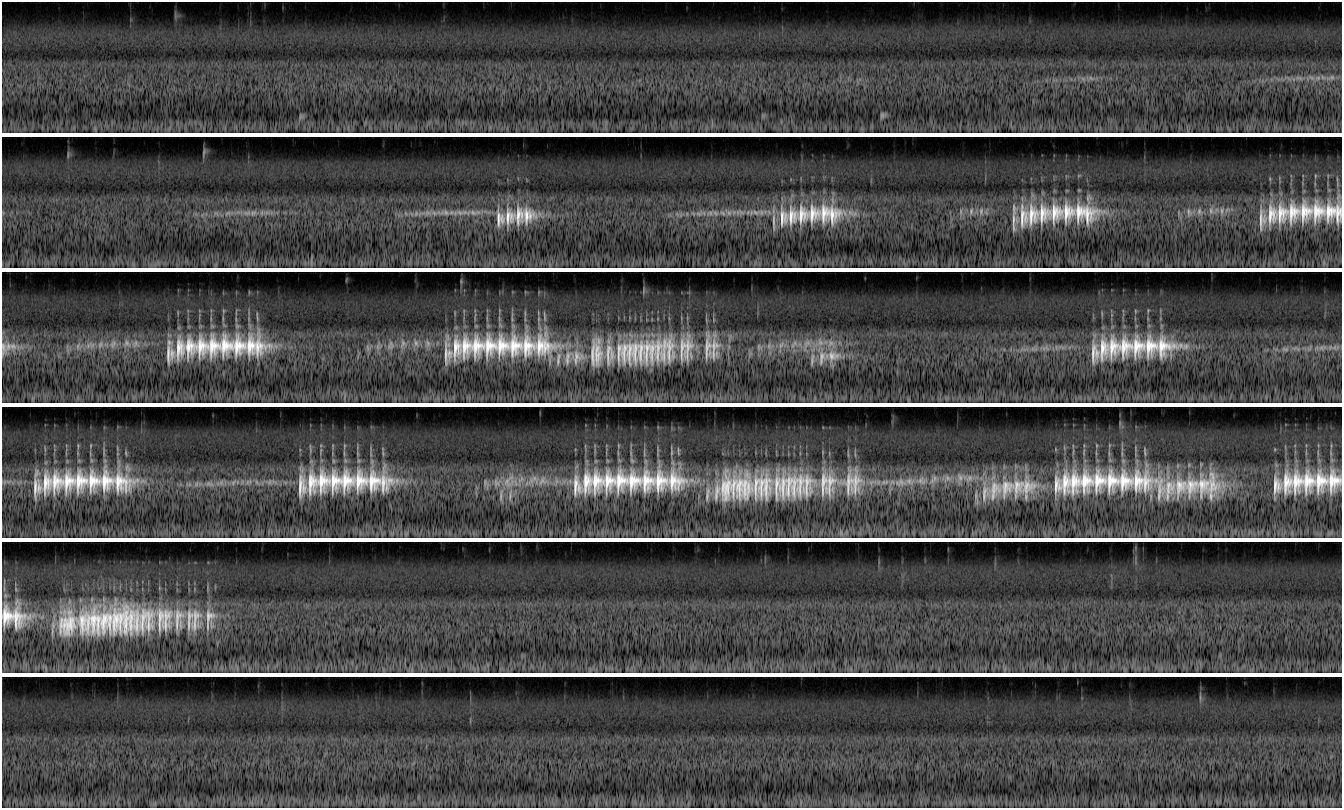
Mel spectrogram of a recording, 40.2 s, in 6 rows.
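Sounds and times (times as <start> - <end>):
hiss: 0.0 - 40.1
Schlegel's green tree frog calling: 8.7 - 17.8, 18.4 - 28.0.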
